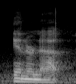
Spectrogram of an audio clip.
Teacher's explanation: Internet with that T released. or we might drop that T entirely and change it to just the N sound that sounds like internet.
